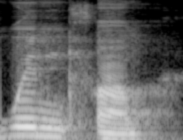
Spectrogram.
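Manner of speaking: "wind farm" with WIND stressed, farm falling away; compound noun stress. Shown as a demonstration. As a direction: hit WIND, let "farm" drop. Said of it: "we're stressing the first syllable".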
